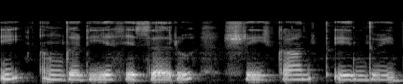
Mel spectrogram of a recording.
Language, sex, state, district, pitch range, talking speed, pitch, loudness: Kannada, female, Karnataka, Bidar, 220-305 Hz, 90 wpm, 225 Hz, -18 LUFS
